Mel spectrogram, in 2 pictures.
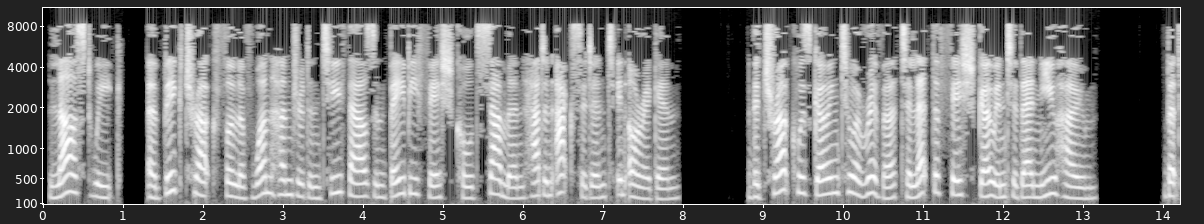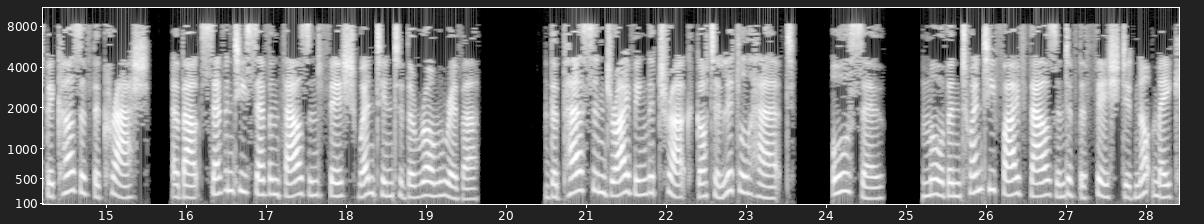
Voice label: English Beginner SLOW Reading; English Newsroom; Big Truck Accident Sends Baby Fish to Wrong River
